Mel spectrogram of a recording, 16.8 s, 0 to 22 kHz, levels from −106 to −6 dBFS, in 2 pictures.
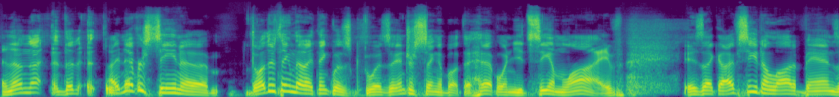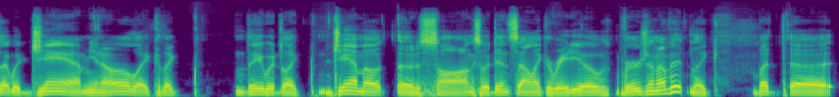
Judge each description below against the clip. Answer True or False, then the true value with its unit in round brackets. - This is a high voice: False (115 Hz)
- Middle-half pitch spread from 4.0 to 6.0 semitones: True (5.0 semitones)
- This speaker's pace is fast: True (210 wpm)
